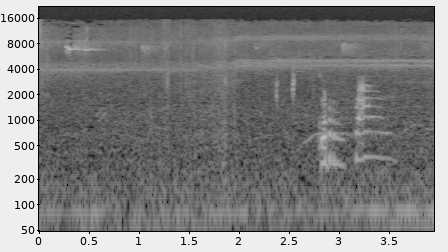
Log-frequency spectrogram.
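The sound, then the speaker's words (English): A healthy, well-fed cat lets out a couple of short meows near the end, over a steady low hum and faint background noise, with no talking. “Damn, you eat good. He's a healthy cat.”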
